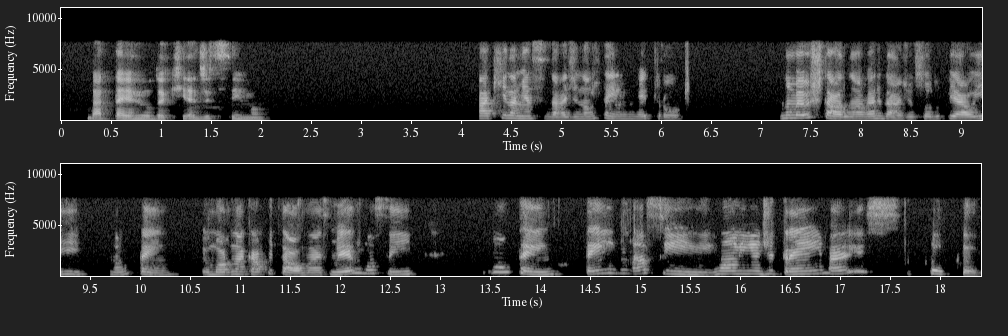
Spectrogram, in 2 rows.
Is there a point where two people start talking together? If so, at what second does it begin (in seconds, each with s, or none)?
none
